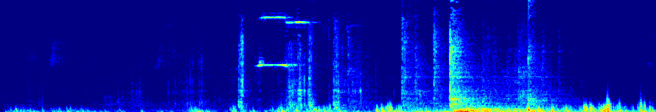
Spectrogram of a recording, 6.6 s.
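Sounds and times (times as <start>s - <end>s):
gate noises: 1.0s - 6.2s.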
